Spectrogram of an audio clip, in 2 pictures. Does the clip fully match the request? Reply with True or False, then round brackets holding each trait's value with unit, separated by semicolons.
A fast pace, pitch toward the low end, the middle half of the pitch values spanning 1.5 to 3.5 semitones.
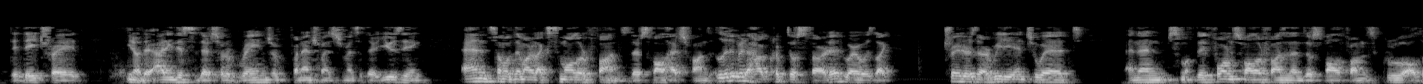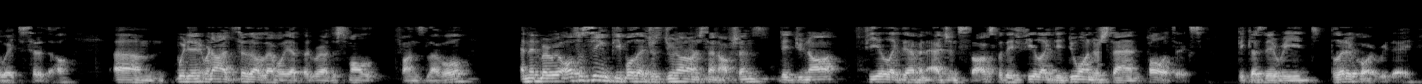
False (250 wpm; 105 Hz; 3.9 semitones)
